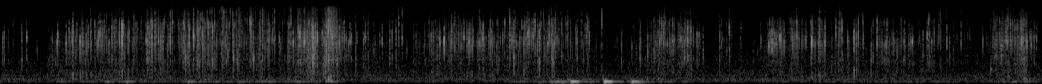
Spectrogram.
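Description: A medium white padded paper bubble mailer lying on a towel is scratched and pressed with the fingertips and short nails of both hands. Dense, bright crinkling and crunching come in waves of rapid scratchy bursts, with short pauses between them.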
